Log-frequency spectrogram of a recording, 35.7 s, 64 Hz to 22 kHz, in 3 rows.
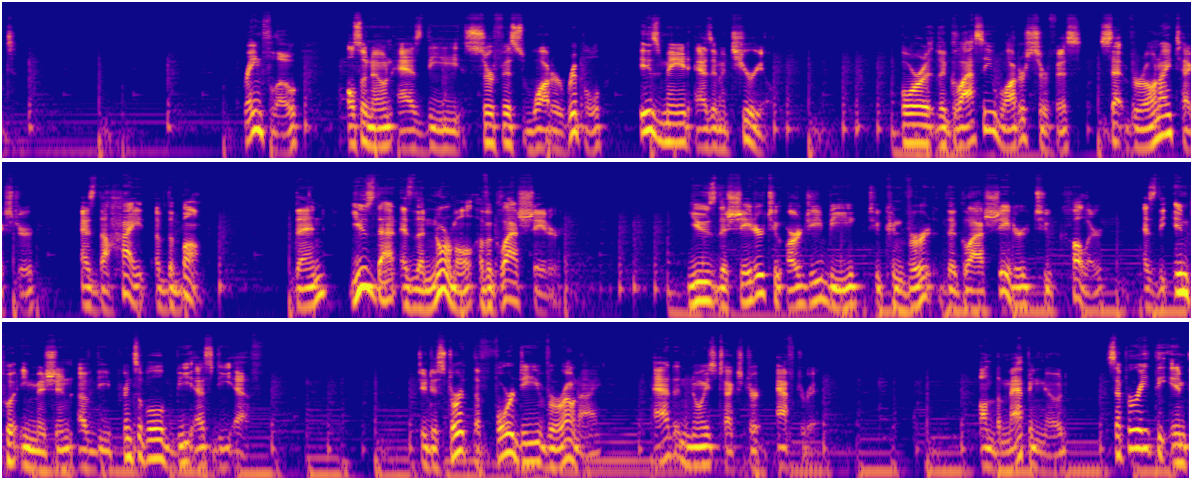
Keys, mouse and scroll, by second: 0.4 Return, 1.2 BackSpace, 1.6 shift+c.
